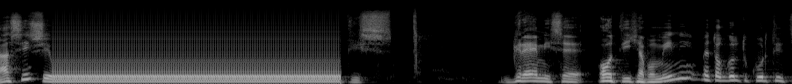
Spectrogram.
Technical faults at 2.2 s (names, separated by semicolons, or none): system hang loop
